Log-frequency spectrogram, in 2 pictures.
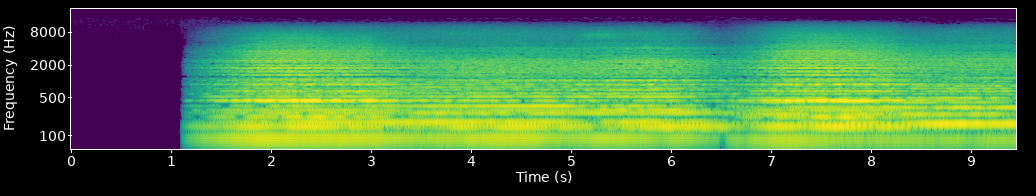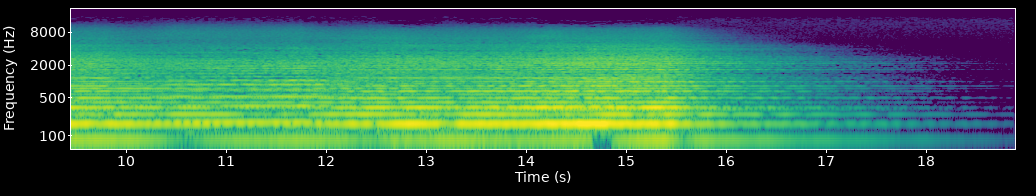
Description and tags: cinematic vio2
made with vst instruments by Hörspiel-Werkstatt Bad Hersfeld
ambience, ambient, atmosphere, background, background-sound, cinematic, dark, deep, drama, dramatic, drone, film, hollywood, horror, mood, movie, music, pad, scary, sci-fi, soundscape, space, spooky, suspense, thrill, thriller, trailer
